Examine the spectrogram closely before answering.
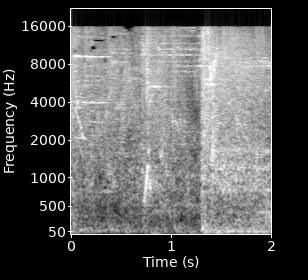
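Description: A spell whooshes with a loud burst.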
